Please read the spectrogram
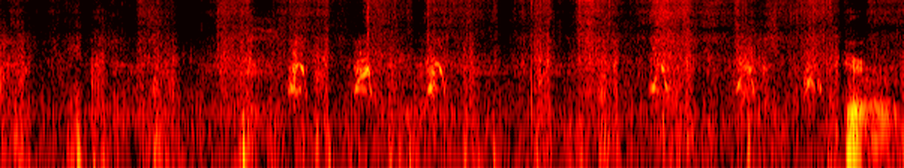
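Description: A dog's faint high yelps, about three short ones together, twice. Under them are faint steps and swishing through dry grass.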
